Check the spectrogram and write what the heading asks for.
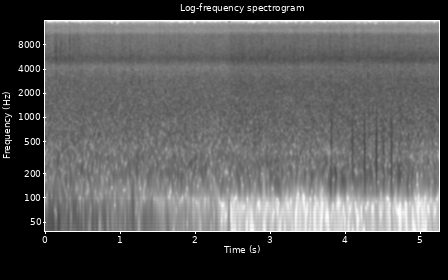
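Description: Shallow, rocky river rushing over stones in riffles and rapids: a steady wash of moving water, with a short run of light clicks about four seconds in.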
